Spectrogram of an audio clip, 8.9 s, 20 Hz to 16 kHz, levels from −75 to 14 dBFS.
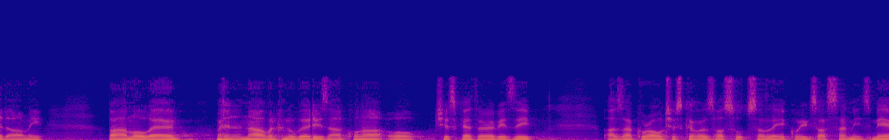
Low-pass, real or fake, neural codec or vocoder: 7.2 kHz; fake; codec, 16 kHz, 0.5 kbps, FunCodec, trained on LibriTTS, 25 frames a second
